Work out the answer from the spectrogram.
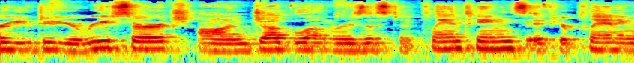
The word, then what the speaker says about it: juglone: Juglone, I believe, is how the toxin is pronounced, but what's important to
